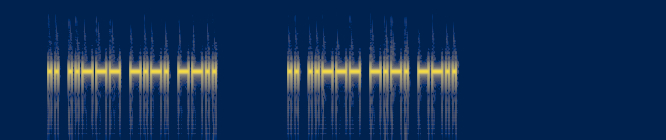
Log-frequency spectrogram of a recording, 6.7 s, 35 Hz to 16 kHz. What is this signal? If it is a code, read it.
Morse code, heard as a keyed tone, about 34 wpm, 700 Hz. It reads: I2CZ I2CZ
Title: DXCC-100 Call Signs - 4 Characters - Repeated 2x - 35wpm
